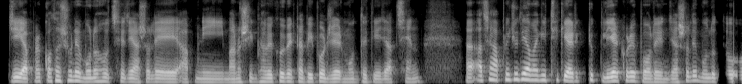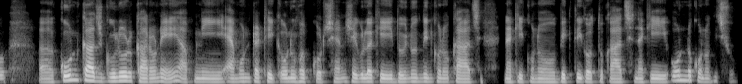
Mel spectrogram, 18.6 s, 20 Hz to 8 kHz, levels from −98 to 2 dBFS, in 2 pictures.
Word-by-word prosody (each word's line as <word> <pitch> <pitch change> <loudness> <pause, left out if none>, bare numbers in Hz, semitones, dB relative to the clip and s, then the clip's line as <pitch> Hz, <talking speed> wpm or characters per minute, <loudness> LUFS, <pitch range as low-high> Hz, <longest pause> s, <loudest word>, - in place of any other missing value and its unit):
জি, - - +1 0.2
আপনার 135 +3 -5
কথা 145 +3 +1
শুনে 160 -1 +1
মনে 125 +1 +2
হচ্ছে 130 +1 -5
যে - - +2
আসলে 120 +2 -3 0.4
আপনি 110 +1 -6 0.3
মানসিকভাবে 115 +3 -1
খুব 140 - +2
একটা 130 +1 -2
বিপর্যয়ের 120 -2 +1
মধ্যে 110 +1 -5
দিয়ে 110 -1 -3
যাচ্ছেন। 110 +2 -5 0.7
আ - - +1
আচ্ছা 165 +4 0
আপনি 175 +3 -1
যদি 200 0 +4
আমাকে 175 -1 +1
ঠিক 175 - -10
আর 140 - +5
একটু 160 - -5
ক্লিয়ার 145 +2 +4
করে 150 -1 +3
বলেন 115 -1 +1
যে - - -3
আসলে 150 +6 -1
মূলত 125 0 -2 0.8
আ - - -1 0.2
কোন 165 +3 +7
কাজগুলোর 145 -1 +5
কারণে 125 +2 +2 0.3
আপনি 115 +1 -2 0.3
এমনটা 125 +2 -1
ঠিক 125 -3 +2
অনুভব 125 0 +1
করছেন, 115 +1 -3
সেগুলো 125 -1 +3
কি - - +1 0.2
দৈনন্দিন 120 +1 -1
কোন 125 -2 0 0.2
কাজ? 110 -1 +2 0.4
নাকি 115 +1 -1
কোন 115 -1 -4 0.3
ব্যক্তিগত 120 -2 0 0.2
কাজ, 110 -1 +1 0.2
নাকি 115 +1 -3 0.3
অন্য 165 0 +1
কোন 130 -3 -1
কিছু? 135 - -7
125 Hz, 170 wpm, -25 LUFS, 115-135 Hz, 0.8 s, কোন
